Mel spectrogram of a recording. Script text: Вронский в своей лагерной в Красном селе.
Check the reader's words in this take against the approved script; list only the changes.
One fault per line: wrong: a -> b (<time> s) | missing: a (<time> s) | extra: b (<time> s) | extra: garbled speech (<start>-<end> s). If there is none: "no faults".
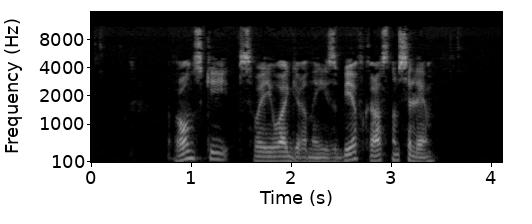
extra: избе (2.4 s)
